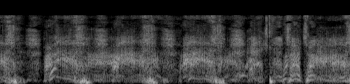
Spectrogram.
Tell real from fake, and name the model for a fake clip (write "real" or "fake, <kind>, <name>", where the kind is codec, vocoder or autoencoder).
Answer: real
